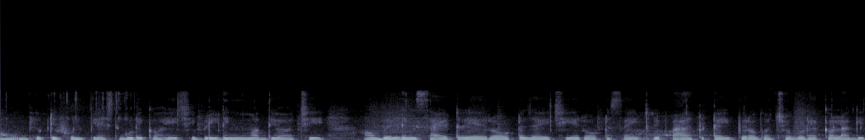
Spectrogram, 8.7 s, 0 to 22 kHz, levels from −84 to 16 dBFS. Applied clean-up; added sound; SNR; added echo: none; none; none; none.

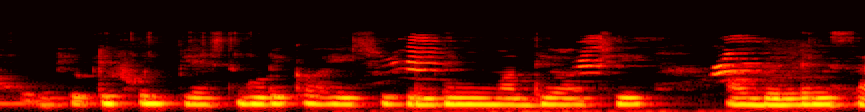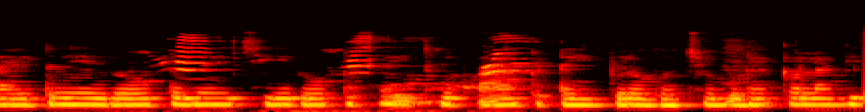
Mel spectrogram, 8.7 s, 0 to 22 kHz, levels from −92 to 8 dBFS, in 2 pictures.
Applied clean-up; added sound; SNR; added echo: classical method WPE with log-MMSE.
